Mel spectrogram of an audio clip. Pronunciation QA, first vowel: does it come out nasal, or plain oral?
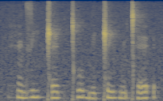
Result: nasal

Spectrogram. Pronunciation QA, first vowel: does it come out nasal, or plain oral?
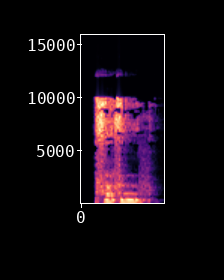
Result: nasal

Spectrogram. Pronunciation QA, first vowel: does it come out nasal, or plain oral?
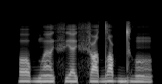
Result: oral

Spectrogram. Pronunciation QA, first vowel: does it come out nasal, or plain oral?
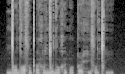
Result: nasal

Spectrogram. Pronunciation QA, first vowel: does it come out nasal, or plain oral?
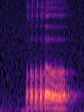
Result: oral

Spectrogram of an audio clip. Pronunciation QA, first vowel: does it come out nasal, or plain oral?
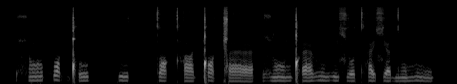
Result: nasal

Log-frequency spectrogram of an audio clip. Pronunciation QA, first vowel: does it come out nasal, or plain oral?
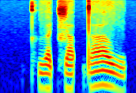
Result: oral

